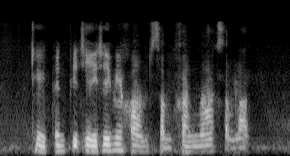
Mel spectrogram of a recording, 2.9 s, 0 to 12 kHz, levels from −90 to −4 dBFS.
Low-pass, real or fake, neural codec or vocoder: 7.2 kHz; fake; codec, 16 kHz, 2 kbps, FreqCodec, smaller model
